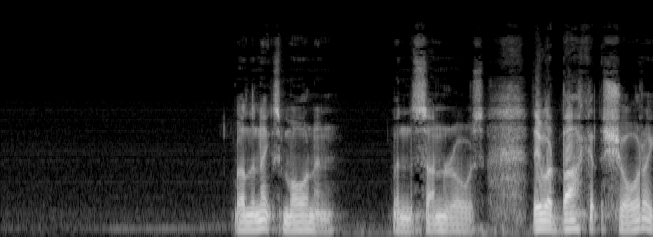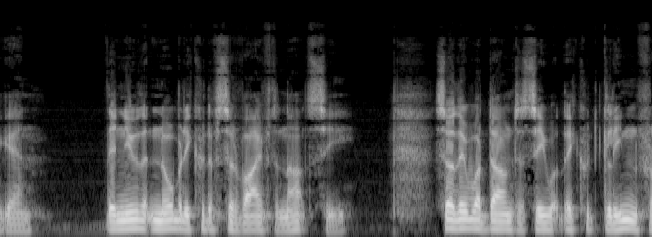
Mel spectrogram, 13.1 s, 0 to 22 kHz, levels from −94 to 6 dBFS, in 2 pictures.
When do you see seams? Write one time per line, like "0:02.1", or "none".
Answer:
none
